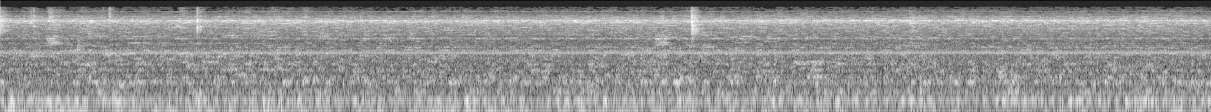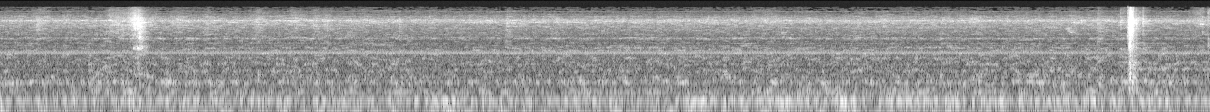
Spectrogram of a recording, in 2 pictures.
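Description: Steady low hum and whir of room noise, with two faint clicks, one about halfway through and one near the end.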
